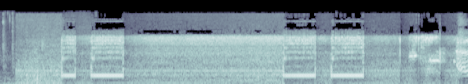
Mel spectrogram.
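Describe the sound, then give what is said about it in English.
Telephone keypad dialing tones: several short, loud beeps in quick pairs, separated by a steady hissy line tone, with a final cluster of quicker beeps near the end. “without any messing about, mate, just listen to this phone call.”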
